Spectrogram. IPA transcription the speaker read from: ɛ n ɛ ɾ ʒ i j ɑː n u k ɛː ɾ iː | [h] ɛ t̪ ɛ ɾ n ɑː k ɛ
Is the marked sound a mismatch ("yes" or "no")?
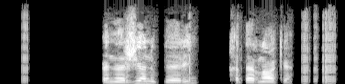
yes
